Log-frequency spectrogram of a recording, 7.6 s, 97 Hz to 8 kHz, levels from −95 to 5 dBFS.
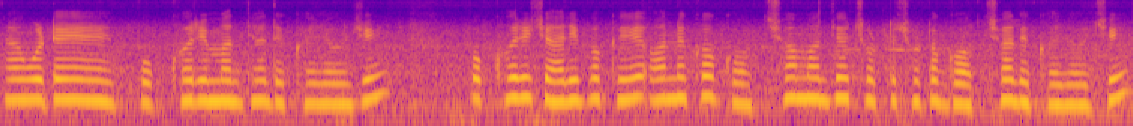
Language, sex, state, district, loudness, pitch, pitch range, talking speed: Odia, female, Odisha, Khordha, -15 LUFS, 245 Hz, 225-255 Hz, 135 wpm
